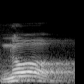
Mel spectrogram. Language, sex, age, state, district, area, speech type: Maithili, male, 45-60, Bihar, Supaul, rural, read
